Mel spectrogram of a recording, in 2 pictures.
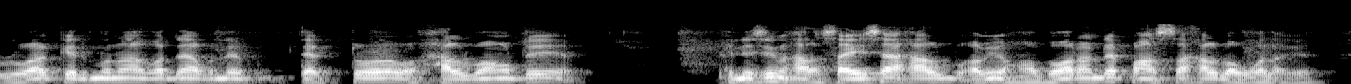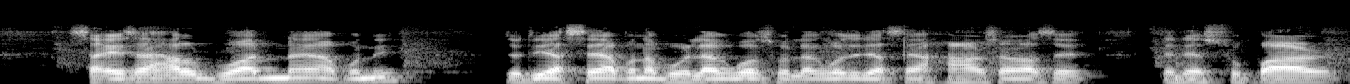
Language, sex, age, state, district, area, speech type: Assamese, male, 45-60, Assam, Sivasagar, rural, spontaneous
